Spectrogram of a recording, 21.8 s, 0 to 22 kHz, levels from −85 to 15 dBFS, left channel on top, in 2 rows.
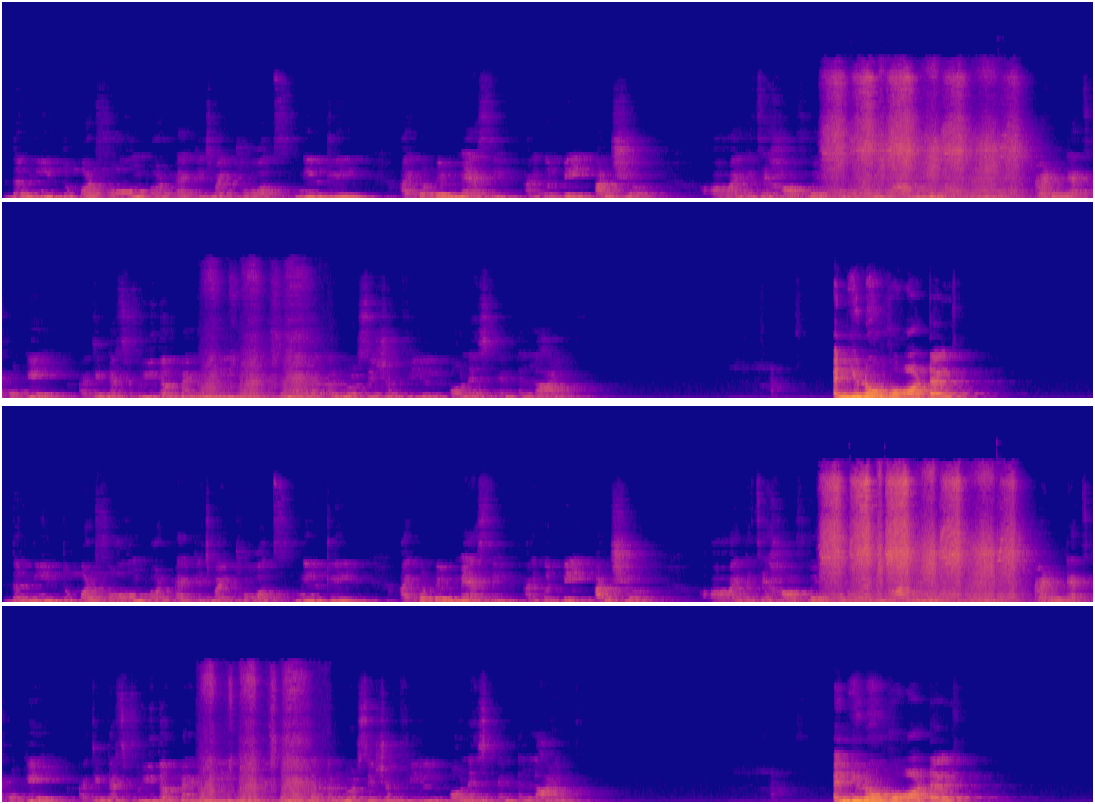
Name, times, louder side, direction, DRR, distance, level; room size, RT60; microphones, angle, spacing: voice 1, 0.0-2.7 2.9-3.5 4.0-6.4 7.0-9.5 10.3-13.3 13.7-16.6, equal, 30° right, -2 dB, 1.3 m, -35 dB
sound 1, 8.2-10.1 12.8-14.2, right 4 dB, 55° right, 0.7 m, -29 dB
voice 2, 19.2-20.4, left 2 dB, 25° left, 4 dB, 0.3 m, -18 dB
6.9 x 5.7 x 2.8 m, 1.0 s
head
